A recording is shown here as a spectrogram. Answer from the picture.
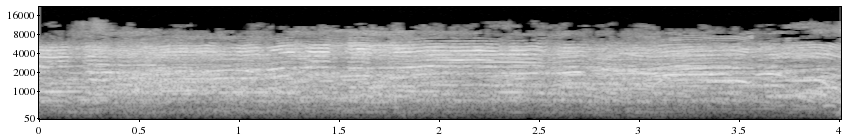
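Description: Large crowd of children shouting together: many voices held in one long call that cuts off abruptly near the end.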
